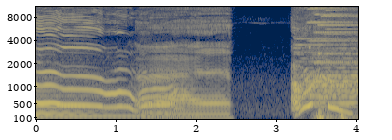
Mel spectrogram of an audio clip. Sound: howls; moans

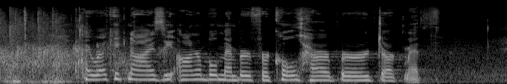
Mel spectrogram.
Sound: applause

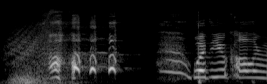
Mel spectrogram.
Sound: woman laughing

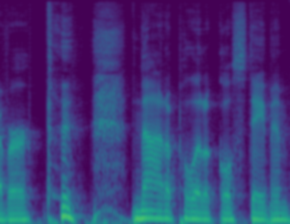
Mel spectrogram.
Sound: chuckles

